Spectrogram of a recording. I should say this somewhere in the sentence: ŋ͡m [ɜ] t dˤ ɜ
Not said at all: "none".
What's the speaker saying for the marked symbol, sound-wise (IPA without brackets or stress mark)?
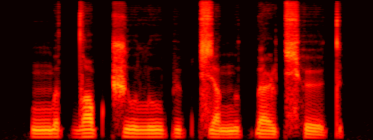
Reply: ɜ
